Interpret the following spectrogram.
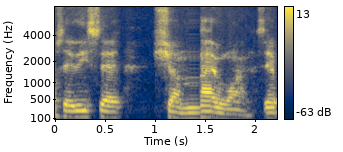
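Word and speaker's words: שמעון: Esos son la tribu no dice Simón o Simeón, dice Shamiwan. Shamiwan o se dice Shamaiwan. Se pronuncia así.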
